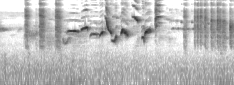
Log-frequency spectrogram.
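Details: Midnight song of an Aceh-type white-rumped shama. It opens with a steady whistle, then moves into rapid rising and falling whistled slurs, and ends with a series of scratchy, chattering bursts.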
